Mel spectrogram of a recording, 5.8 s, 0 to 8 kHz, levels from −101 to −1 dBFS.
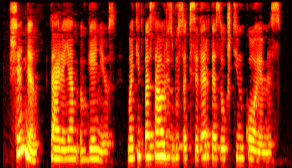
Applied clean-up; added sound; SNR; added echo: none; none; none; none.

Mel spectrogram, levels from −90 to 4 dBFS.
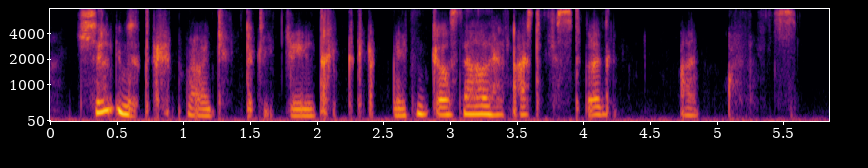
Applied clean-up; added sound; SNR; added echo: neural diffusion model UNIVERSE++.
